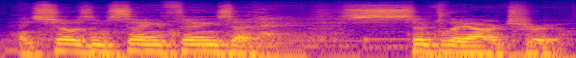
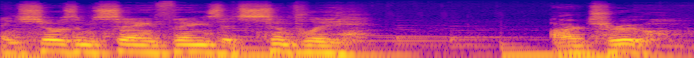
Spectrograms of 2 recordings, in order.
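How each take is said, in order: First: The phrase runs on without a pause after simply. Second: There is a pause right after simply. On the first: The speaker calls it wrong. "Oh, that was messed up" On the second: The speaker calls it right. "I gotta pause after simply"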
